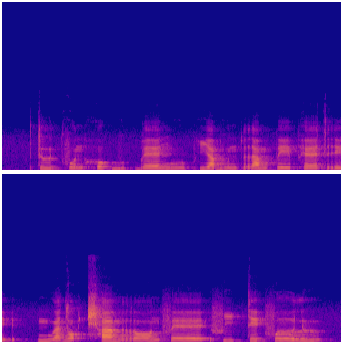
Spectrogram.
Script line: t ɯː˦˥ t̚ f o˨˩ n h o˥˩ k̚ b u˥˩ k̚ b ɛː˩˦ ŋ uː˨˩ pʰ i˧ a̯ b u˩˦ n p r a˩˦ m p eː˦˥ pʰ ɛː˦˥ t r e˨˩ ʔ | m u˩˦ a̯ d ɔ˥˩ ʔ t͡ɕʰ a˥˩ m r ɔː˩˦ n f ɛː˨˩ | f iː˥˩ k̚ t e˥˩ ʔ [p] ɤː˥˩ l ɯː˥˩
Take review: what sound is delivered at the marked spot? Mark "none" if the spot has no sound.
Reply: f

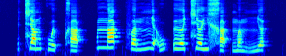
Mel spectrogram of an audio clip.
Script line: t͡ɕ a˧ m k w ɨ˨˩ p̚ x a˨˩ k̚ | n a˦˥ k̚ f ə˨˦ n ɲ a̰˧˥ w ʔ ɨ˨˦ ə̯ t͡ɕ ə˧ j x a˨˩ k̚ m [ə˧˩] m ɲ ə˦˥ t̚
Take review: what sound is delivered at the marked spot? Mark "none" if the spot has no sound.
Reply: ə˧˩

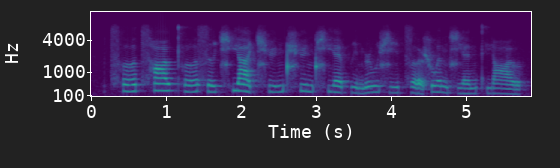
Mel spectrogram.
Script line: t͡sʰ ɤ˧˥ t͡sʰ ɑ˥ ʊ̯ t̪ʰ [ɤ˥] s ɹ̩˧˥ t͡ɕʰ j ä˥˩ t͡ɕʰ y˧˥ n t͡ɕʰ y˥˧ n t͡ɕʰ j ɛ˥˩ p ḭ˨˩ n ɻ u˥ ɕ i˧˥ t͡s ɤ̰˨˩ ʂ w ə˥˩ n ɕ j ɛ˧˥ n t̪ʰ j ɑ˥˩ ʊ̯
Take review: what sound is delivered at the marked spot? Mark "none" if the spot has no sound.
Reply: ɤ˧˥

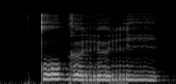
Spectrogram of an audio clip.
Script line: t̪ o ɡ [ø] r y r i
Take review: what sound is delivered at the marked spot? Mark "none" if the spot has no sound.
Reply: ø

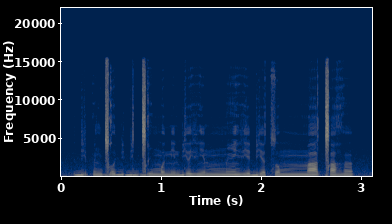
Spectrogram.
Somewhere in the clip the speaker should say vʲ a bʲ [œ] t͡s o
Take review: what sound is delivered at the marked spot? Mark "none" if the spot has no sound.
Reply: œ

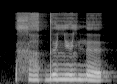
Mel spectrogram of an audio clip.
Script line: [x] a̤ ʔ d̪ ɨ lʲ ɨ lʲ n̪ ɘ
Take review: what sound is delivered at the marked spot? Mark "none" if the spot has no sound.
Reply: x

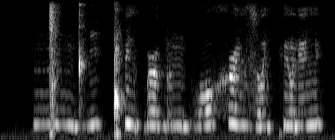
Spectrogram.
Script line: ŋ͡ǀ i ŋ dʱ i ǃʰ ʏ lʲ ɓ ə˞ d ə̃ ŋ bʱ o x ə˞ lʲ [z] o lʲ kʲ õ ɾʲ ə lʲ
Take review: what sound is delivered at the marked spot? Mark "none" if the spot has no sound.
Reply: z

